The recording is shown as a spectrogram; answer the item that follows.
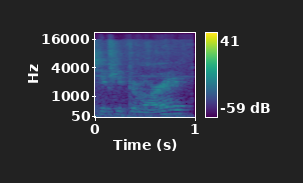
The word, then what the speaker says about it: hikikomori: of phenomenon i i always mess up the pronunciation on the thing it's hikikomori there are several things you can do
